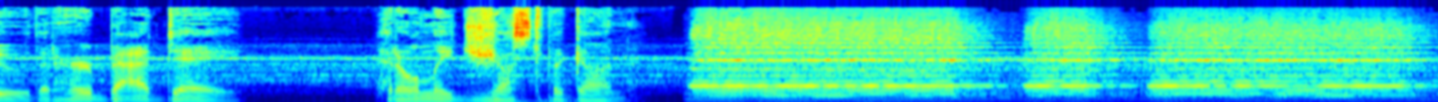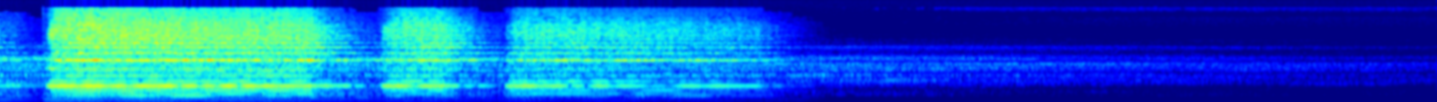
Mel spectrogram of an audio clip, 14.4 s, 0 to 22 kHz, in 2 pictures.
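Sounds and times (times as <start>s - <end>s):
speech: 0.0s - 1.2s, 1.9s - 3.8s
train rolling through a tunnel within the mountains: 0.0s - 14.3s
train horn blasts: 3.4s - 11.2s.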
